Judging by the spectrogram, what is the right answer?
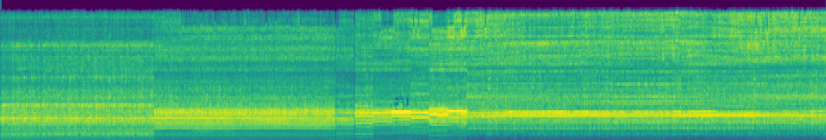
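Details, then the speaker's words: Vintage aircraft attitude-indicator gyroscope spinning up after a diode connection fix: high steady whine with rough rattling edge, tone shifting as it accelerates until it spins fast enough to stabilise; owner suspects noisy bearings. "I think the bearings are a bit making a lot of noise eventually it spins fast enough that it gets stable"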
